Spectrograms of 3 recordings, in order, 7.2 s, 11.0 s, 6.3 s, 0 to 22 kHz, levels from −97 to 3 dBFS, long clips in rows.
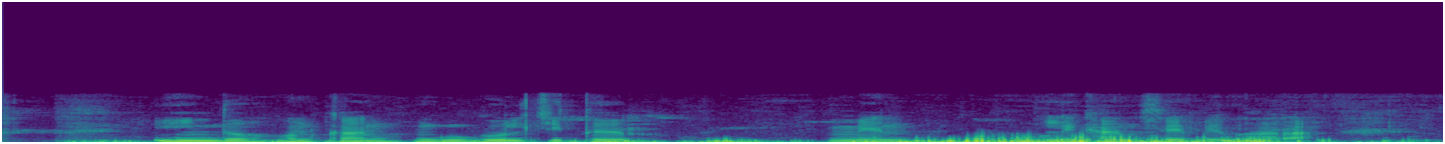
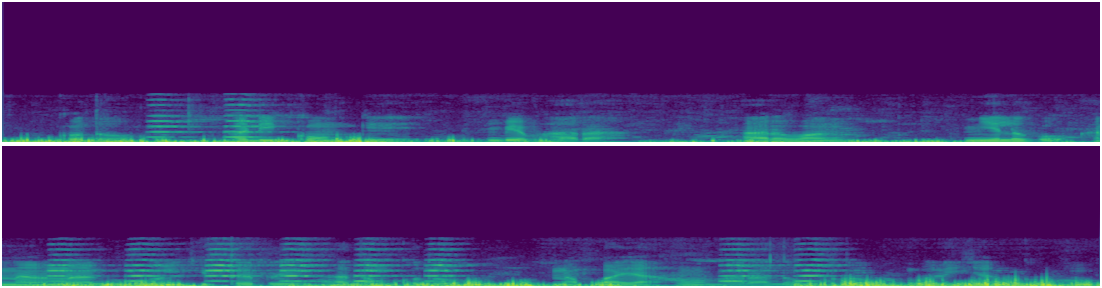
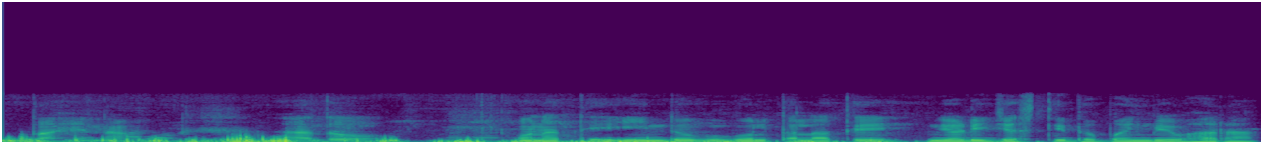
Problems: background sounds at intervals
